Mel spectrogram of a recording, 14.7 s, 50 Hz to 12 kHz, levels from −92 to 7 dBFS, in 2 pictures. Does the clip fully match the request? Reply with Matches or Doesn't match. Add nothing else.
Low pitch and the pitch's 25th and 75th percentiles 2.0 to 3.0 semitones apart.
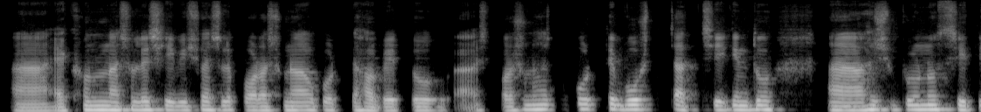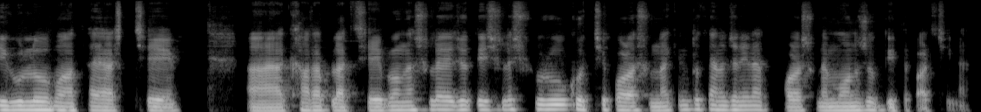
Matches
